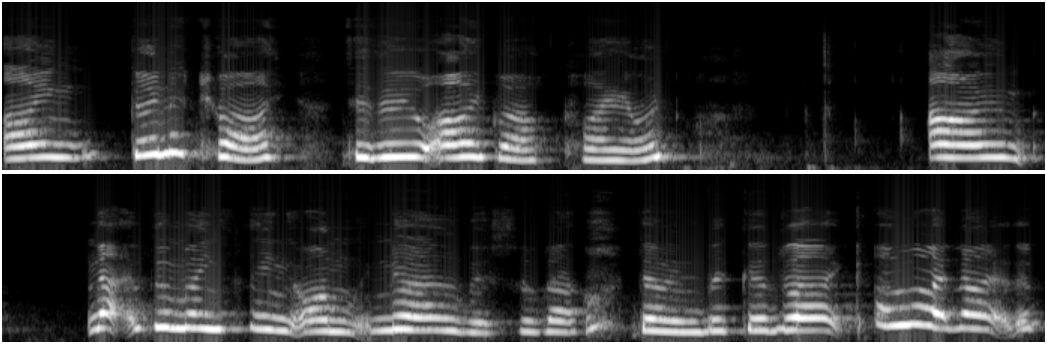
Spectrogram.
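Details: Adult woman with cerebral palsy speaking. Finding: dysarthric speech in cerebral palsy.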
